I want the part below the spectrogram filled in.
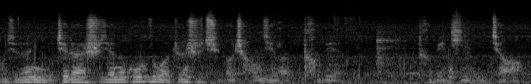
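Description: A man's voice: lowish voice, fairly even intonation, a little fast, very noisy, natural voice. An actor playing a contrite young husband who stammers out apologies and pleads with his crying wife. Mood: tender. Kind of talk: TV drama acting. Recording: drama scene under loud music.

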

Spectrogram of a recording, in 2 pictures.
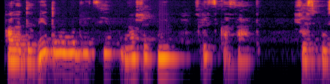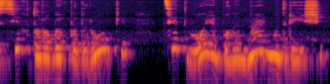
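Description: A woman reading a story aloud in a measured, expressive narration. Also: medium pitch. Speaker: reader.

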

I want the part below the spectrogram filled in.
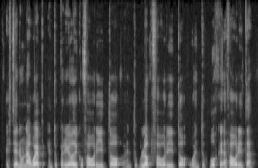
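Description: This man has a medium-pitched, dark voice and a Colombian-Venezuelan Spanish accent, having been born in Colombia and raised in Venezuela. As a social media tutorial presenter, he narrates a casual screencast informally, mixing in English terms.

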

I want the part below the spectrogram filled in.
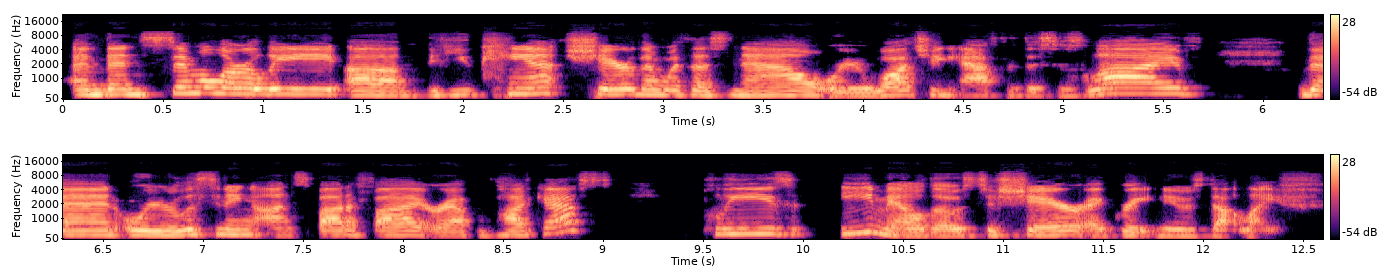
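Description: A woman hosting a live good-news show, bubbly and enthusiastic, a little out of breath, rushing through her stories. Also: medium pitch, lively intonation, sharp tone. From Northwest Indiana. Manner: bubbly, enthusiastic, talks in quick bursts. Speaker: host.

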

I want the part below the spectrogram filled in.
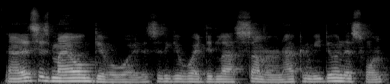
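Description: A teenage American man with a medium-pitched voice speaks as a channel host. He announces a giveaway in a casual vlog style, chatting straight to his viewers. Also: racing, darkish tone. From New Jersey, United States. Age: teens. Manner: casual, addressing viewers as guys.

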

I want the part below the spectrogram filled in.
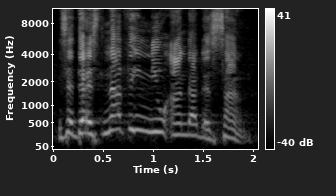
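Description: A middle-aged man with a very high voice, talking a little fast, preaches at a conference on a big church stage. He uses a handheld mic for animated stories with many repeated phrases, and the hall is reverberant.

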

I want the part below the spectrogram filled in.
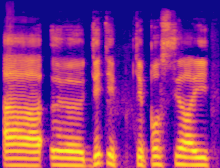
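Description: A man's voice: on the high side, level tone. A man arguing on a live stream, earnest and defensive, stumbling over his words. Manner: earnest, defensive, many restarts. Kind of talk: heated argument on a live stream.

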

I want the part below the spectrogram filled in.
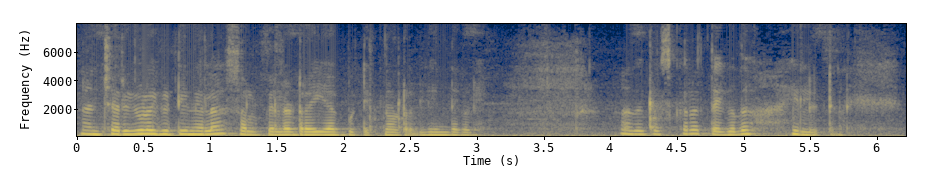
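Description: A woman's voice: mid-range voice, quick pace, dark tone, lo-fi sound, slight background noise. A young woman, chatting casually to viewers in a home vlog and showing them her housework. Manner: chatty, keeps saying "look" to viewers. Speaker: vlogger and mother.

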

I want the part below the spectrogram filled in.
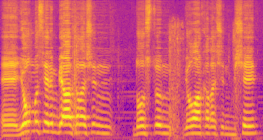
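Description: A young man giving excitable, slangy play-by-play of a shooter game, teasing the players he beats. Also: high voice, normal speed. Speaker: gaming streamer. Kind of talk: live gameplay commentary. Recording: game music and gunfire behind.

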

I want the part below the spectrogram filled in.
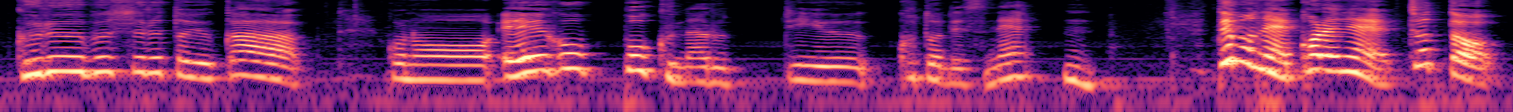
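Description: A woman with a high, bright-pitched voice gives a saxophone lesson. She talks in a lively, chatty way that swings up and down, and she breaks into scat syllables to show the rhythm. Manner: lively, chatty, sings and scats phrases to demonstrate. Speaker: saxophone teacher. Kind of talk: video music lesson.

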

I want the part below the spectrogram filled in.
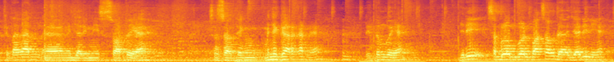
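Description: Man in a roomy house over loud music. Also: mid-range voice, fairly even intonation, brisk. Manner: playful, teasing, laughs often. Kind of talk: casual selfie video chat. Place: indoors, in a house full of guests. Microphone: phone held at arm's length.

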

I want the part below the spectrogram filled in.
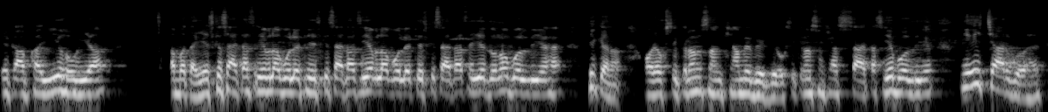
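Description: A man's voice: on the high side, steady tone, fast talker, dark tone. A man teaching a chemistry exam-prep lesson, drilling terms through playful repeated questions and answers. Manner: repetitive call-and-response drilling, playful. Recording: dull lo-fi recording.

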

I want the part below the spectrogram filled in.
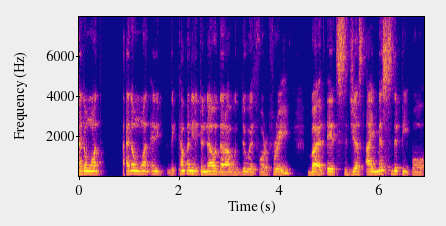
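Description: An older man from Lebanon speaks earnestly on a video call, stopping and restarting his sentences often. His voice sits in a middle pitch and carries a roomy echo from the space around him. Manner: earnest, halting, many restarts. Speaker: guest author. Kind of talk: casual panel talk on a video call.

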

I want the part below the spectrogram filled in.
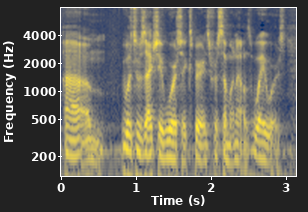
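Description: A man's voice: lowish voice, steady tone, quick pace, creaky, a little hiss or hum. A young man co-hosting a casual podcast, telling a long story loosely with many fillers. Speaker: podcast co-host. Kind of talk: casual chat.

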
